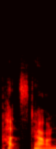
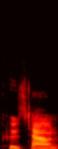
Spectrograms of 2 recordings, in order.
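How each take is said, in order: First: The first syllable sounds like 'cut'. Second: The first syllable has an 'oo' vowel. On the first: The speaker calls it right. "I think it's Kutztown. Like Cut" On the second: The speaker calls it wrong. "which I was calling it Cooztown"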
